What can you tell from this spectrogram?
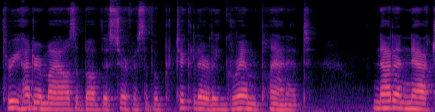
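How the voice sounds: A natural reading voice moves along with fairly even intonation.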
